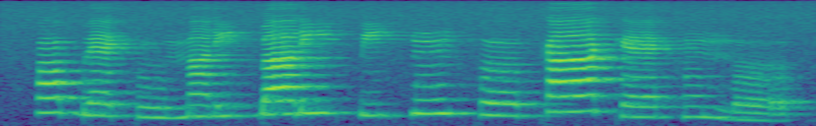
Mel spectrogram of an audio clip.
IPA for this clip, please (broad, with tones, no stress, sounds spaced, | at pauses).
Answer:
ɔ˦ b ɛ˧ k u˨ m ã˧ ɾ i˧ ɡ͡b a˦ ɾ i˦ k͡p i˦ k͡p ũ˦ k o˧ k a˦ k ɛ˧ h ũ˧ m o˨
